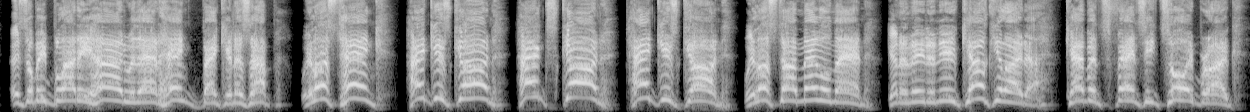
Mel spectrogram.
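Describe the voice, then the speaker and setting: A man voicing a gruff, hearty older Australian big-game hunter in a video game, gravelly, barking short battlefield lines. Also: very high-pitched, bright, forceful tone, dry recording, clean studio sound, full character voice. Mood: loud, rueful.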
